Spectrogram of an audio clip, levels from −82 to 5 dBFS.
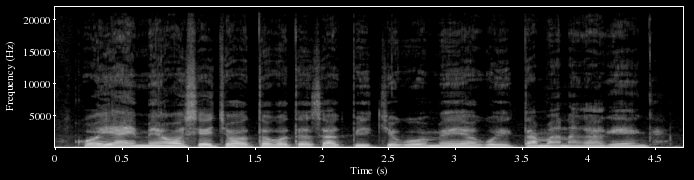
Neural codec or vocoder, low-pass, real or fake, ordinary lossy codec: none; none; real; none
